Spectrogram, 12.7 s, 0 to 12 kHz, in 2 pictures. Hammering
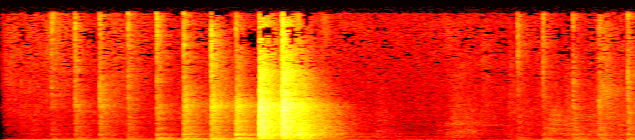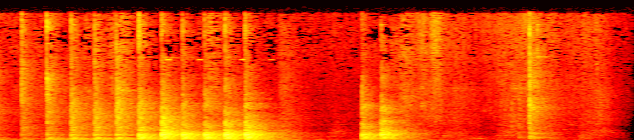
0.4 3.4, 5.1 9.4, 10.0 10.5

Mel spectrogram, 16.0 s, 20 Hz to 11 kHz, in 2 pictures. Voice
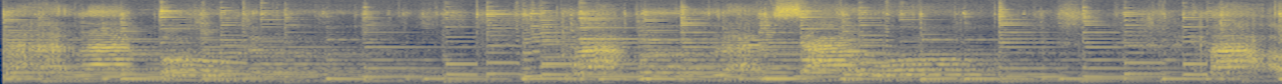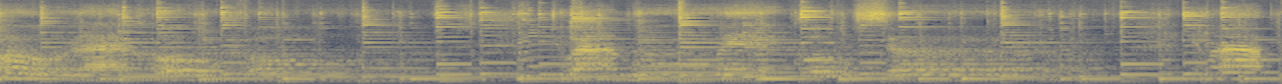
0.0 2.1, 3.3 6.8, 7.4 10.4, 11.3 14.8, 15.5 16.0

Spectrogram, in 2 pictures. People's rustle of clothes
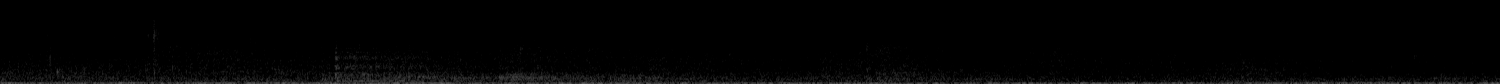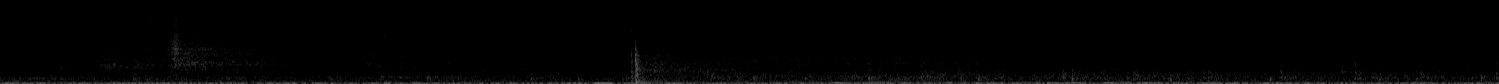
0.0 12.9, 19.2 29.9

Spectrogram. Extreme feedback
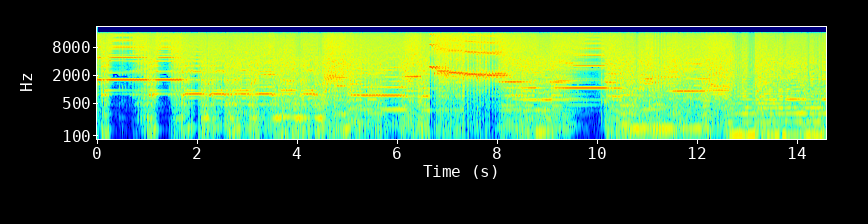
5.3 12.5

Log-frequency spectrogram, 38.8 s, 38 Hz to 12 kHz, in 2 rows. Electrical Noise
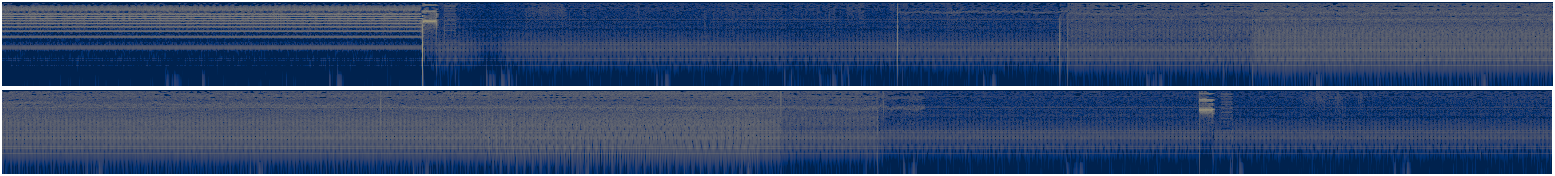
11.2 30.8

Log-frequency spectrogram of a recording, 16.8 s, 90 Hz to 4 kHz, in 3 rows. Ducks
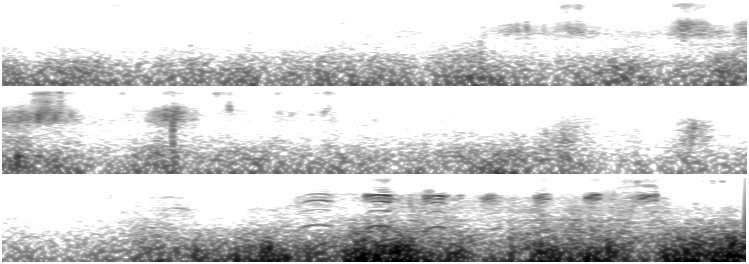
13.3 16.2

